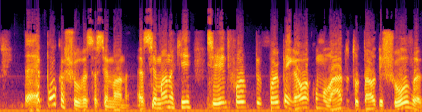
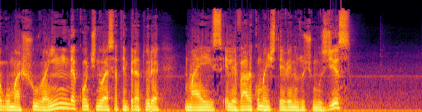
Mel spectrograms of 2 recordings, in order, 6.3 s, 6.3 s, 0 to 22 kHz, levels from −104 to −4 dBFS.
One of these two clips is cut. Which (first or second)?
first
